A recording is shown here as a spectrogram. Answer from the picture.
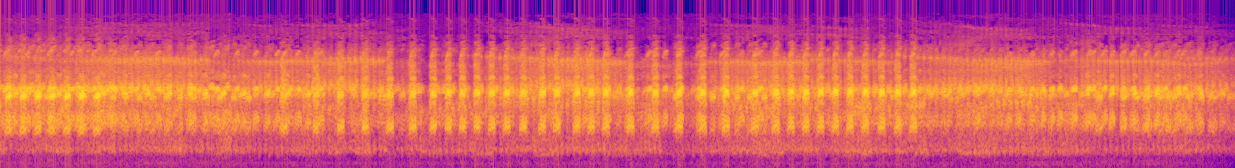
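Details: Male European tree frogs (Hyla arborea) call loudly at night at a pond, in rapid, rattling bursts of loud, clipped croaks.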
